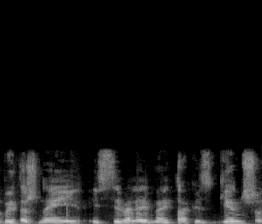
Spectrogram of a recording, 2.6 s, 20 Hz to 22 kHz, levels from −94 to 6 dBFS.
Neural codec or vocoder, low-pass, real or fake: none; 7.2 kHz; real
